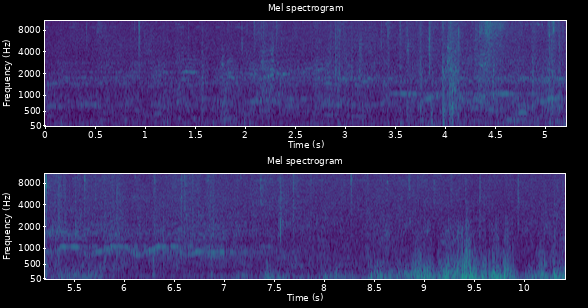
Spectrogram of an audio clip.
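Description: Outdoor arena ambience with indistinct distant voices, then wind buffeting the microphone in gusts that build over the second half and are loudest near the end.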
